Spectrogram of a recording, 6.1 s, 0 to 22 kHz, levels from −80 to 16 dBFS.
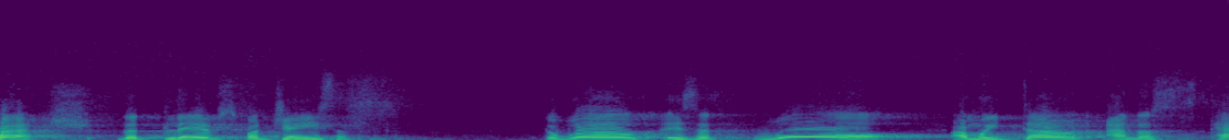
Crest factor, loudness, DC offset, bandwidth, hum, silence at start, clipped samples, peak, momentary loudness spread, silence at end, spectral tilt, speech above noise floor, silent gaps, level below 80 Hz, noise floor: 18 dB; -18 LUFS; under 0.1%; 7.6 kHz; none; 0 s; under 0.1%; -2 dBFS; 10 LU; 0 s; -8 dB/octave; 46 dB; none; -64 dBFS; -64 dBFS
